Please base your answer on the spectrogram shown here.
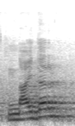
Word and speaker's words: neither: इसको नीदर नॉर ईदर और भी पढ़ सकते हैं। नाइदर नॉर आइदर और दोनों तरह से हम प्रोनाउंस कर सकते हैं।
